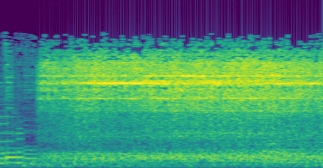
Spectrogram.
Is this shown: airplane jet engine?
yes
